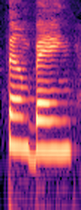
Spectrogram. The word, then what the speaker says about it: também: A gente fala armazém, ninguém, também, amém. Então, toda vez que a gente vai pronunciar essas palavrinhas terminadas por EM, nós pronunciamos um fonemazinho a mais, que corresponde ao som da letra I, não é verdade?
